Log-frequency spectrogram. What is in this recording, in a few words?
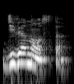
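"devjanosto", Russian pronunciation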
